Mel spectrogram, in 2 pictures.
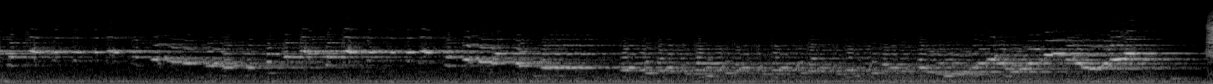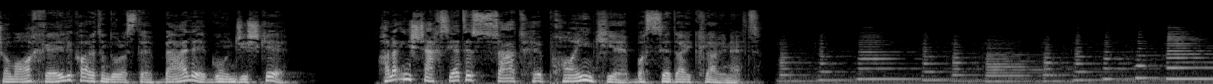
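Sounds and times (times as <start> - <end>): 
flute playing: 0.0 - 12.1, 19.9 - 24.2
speech: 12.1 - 15.1, 16.0 - 19.8.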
